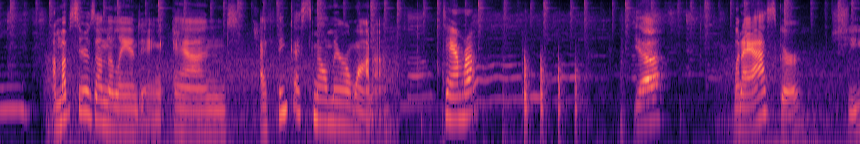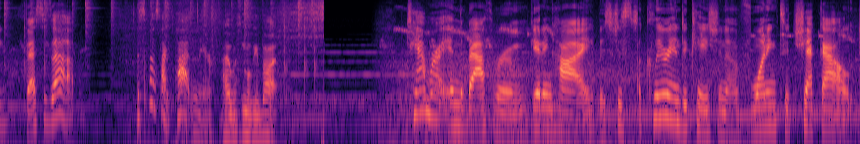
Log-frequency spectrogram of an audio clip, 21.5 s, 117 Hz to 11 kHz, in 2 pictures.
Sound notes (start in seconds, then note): 6.2 knocking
